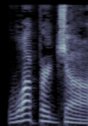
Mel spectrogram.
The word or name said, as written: wapperjaw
